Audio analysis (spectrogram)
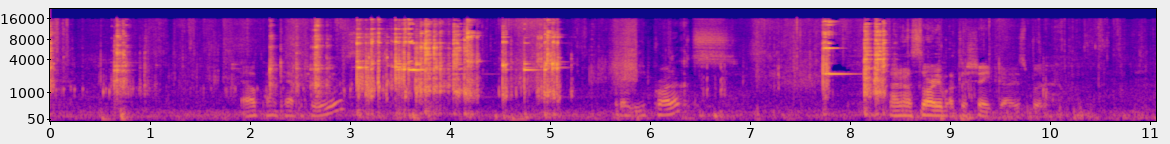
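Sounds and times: glass ashtrays clinking: 2.0 - 5.3, 7.8 - 8.5.

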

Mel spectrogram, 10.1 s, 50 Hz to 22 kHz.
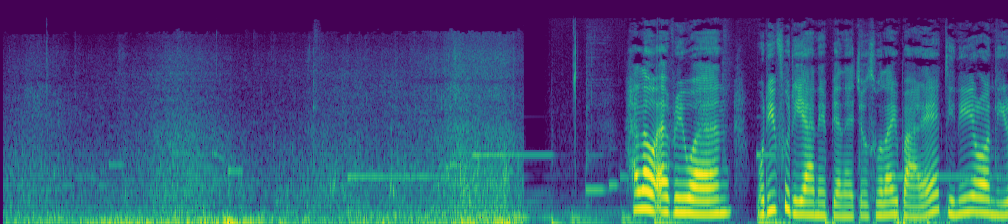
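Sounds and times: small waves washing on shore: 0.0 - 5.3
wind rumbling on microphone: 0.0 - 5.4.

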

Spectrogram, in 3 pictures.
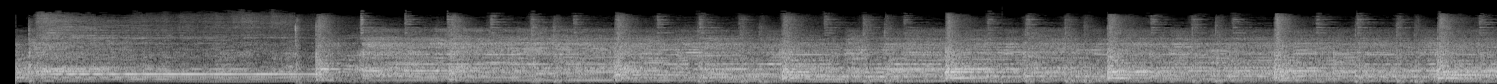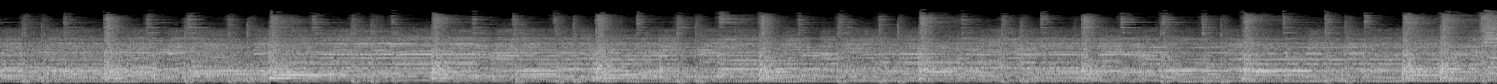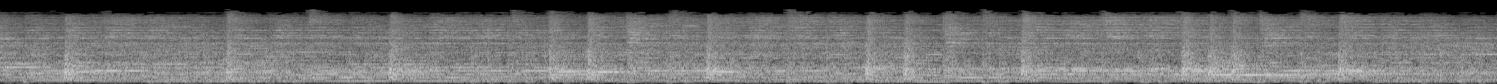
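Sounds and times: drum kit: 0.2 - 44.9
electric guitars: 0.2 - 44.9.

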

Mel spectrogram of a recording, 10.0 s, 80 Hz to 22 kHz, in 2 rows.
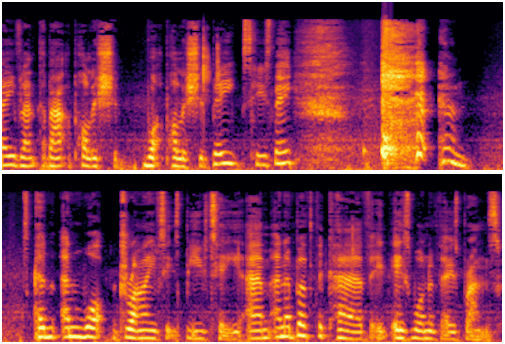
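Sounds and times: woman coughing: 3.8 - 4.6.

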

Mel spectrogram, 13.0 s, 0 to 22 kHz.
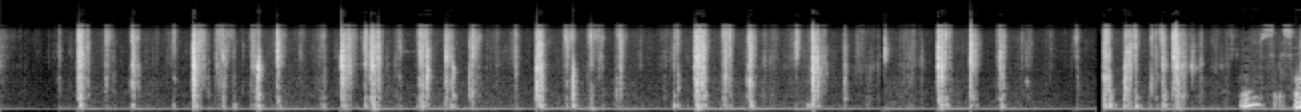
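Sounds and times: cards shuffling: 0.0 - 12.3.

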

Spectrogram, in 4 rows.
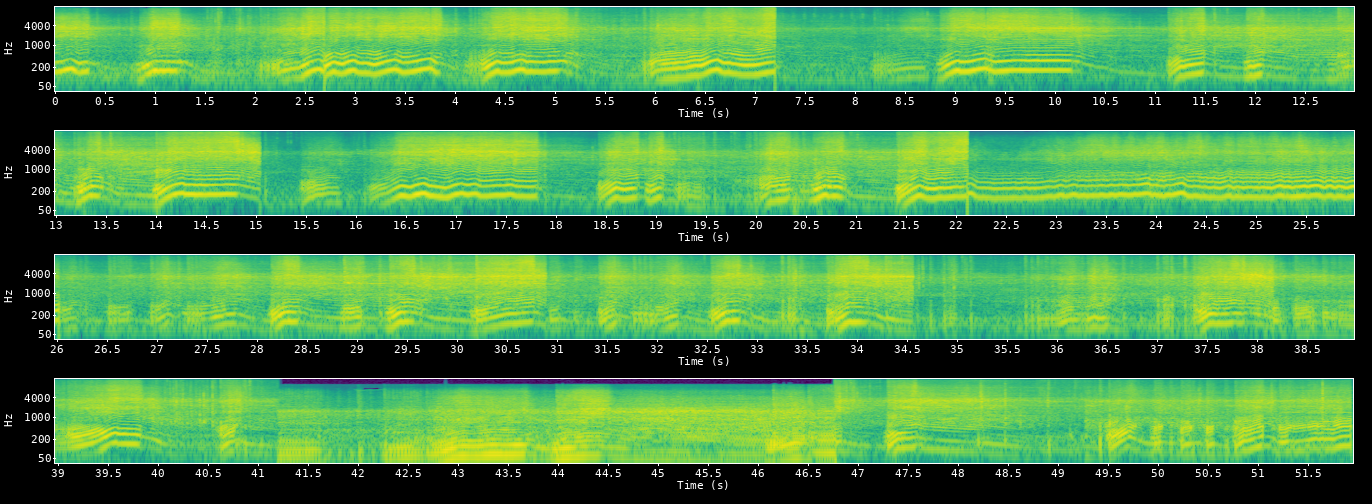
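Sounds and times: dirt bike engine revving: 0.0 - 51.9.

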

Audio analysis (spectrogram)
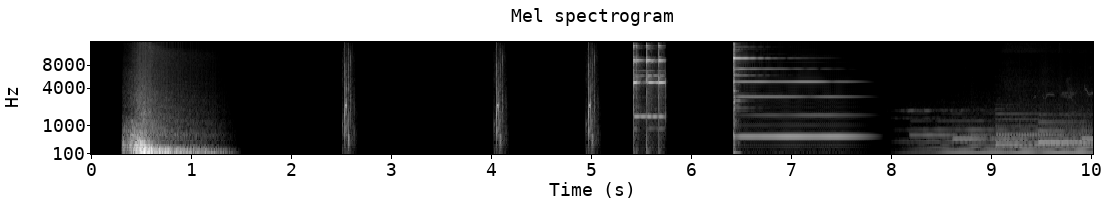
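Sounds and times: deep whoosh: 0.4 - 1.3.

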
